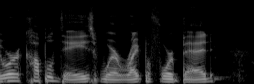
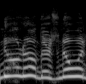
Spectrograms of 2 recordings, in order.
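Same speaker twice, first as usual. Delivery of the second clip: mock hysterical, very high-pitched, loud tearful crying; 7 dB louder than usual. Retelling a dream where crowds tried to break in: imitating own crying. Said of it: "crying in my dream".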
